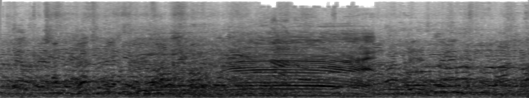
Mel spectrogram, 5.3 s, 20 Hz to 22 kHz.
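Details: Sahiwal bull calves at Raniganj cattle market, Sylhet, Bangladesh, 6 March 2025: a drawn-out harmonic moo swells and fades over about a second amid steady crowd chatter and bargaining voices.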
